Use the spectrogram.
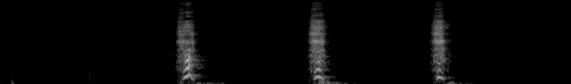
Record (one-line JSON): {"exhalation_length": "5.7 s", "exhalation_amplitude": 13320, "exhalation_signal_mean_std_ratio": 0.21, "survey_phase": "beta (2021-08-13 to 2022-03-07)", "age": "45-64", "gender": "Female", "wearing_mask": "No", "symptom_change_to_sense_of_smell_or_taste": true, "smoker_status": "Current smoker (e-cigarettes or vapes only)", "respiratory_condition_asthma": false, "respiratory_condition_other": false, "recruitment_source": "REACT", "submission_delay": "1 day", "covid_test_result": "Negative", "covid_test_method": "RT-qPCR"}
